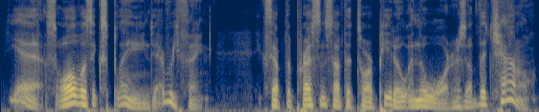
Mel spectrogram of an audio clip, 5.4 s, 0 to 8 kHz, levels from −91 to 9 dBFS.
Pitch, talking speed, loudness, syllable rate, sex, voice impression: 115 Hz, 180 wpm, -21 LUFS, 6.1 syllables/s, male, very masculine, very adult-like, very middle-aged, very thick, slightly relaxed, powerful, slightly dark, soft, slightly muffled, fluent, slightly raspy, cool, very intellectual, sincere, very calm, very mature, friendly, reassuring, unique, slightly elegant, wild, sweet, slightly lively, very kind, modest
